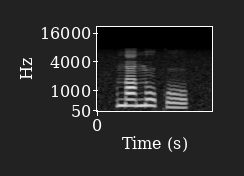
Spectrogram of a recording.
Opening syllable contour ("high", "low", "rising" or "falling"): high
